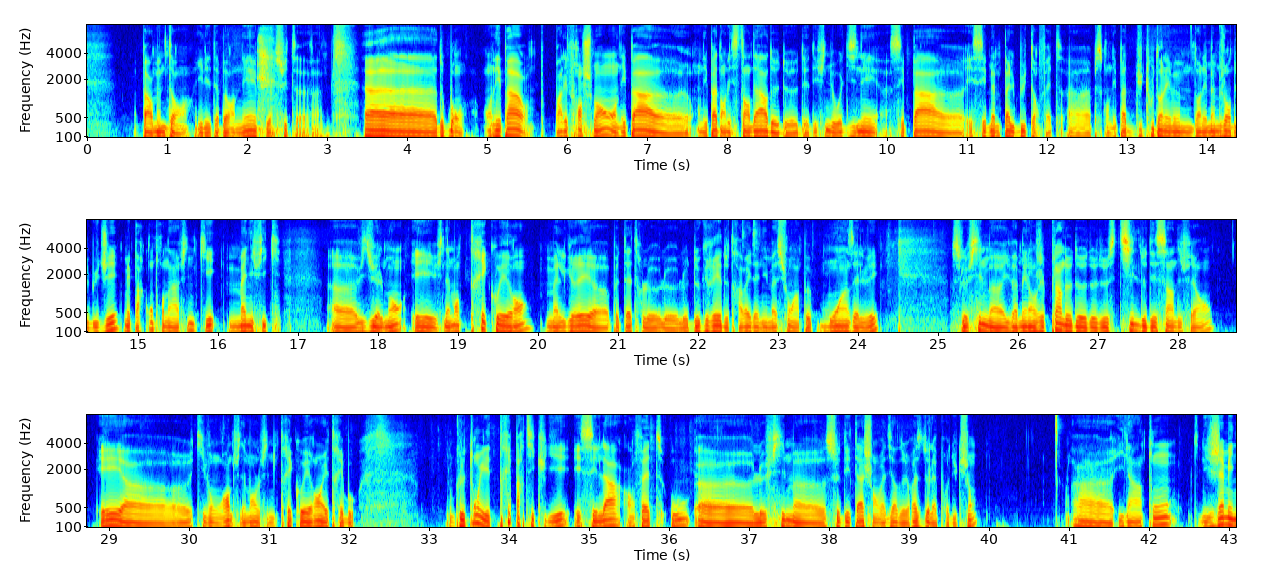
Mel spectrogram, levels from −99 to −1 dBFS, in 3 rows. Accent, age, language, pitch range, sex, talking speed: French, 20-39, French, 90-105 Hz, male, 225 wpm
